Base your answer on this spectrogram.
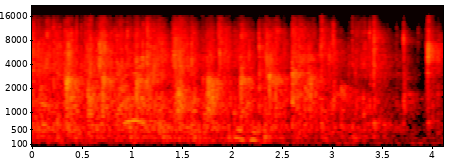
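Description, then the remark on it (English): Sustained applause from a crowd for people who served as a speaker's curtains. It is a dense wash of many hands clapping at once, steady and fairly loud for about four seconds, with scattered sharper claps poking through. “So, all right, guys, thank you so much for being my, let's give them a round of applause for being my curtains.”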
